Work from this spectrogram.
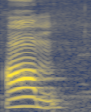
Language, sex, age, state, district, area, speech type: Tamil, female, 18-30, Tamil Nadu, Mayiladuthurai, rural, read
